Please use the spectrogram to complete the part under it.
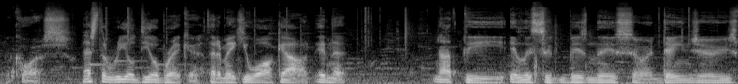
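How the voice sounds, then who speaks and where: A man's voice: fairly low pitch, close to an everyday voice. A man playing an apologetic, flirtatious mafia boss who talks to a date in a teasing, earnest, affectionate way, in an ASMR roleplay.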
